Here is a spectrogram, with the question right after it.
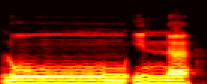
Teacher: adanya hamzah datang setelah huruf mad berupa waw di sini, ya, maka kita panjangkan di sini 4 harokat dan kita namakan dengan mad jaiz munfasil.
